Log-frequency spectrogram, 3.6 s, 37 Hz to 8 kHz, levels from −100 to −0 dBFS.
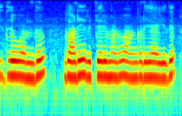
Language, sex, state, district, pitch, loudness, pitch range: Kannada, female, Karnataka, Koppal, 235 Hz, -14 LUFS, 225-240 Hz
